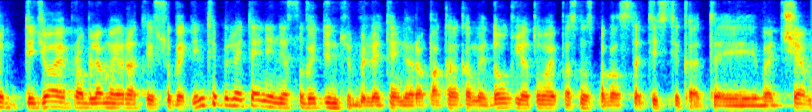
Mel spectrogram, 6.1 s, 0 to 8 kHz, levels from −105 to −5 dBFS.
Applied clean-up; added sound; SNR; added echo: none; none; none; none.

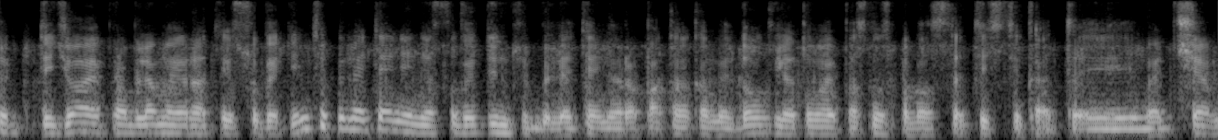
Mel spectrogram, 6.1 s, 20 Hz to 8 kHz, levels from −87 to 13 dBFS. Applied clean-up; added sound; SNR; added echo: neural mask model RNNoise.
